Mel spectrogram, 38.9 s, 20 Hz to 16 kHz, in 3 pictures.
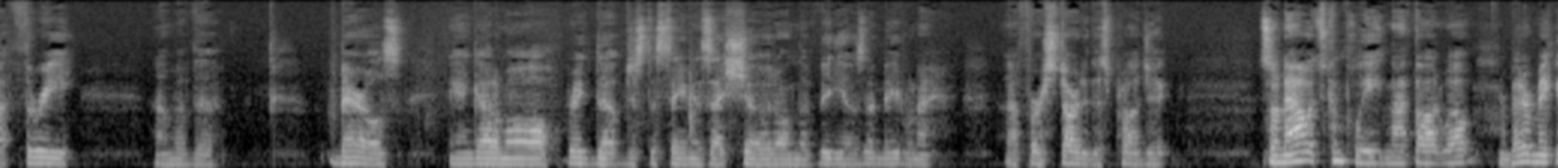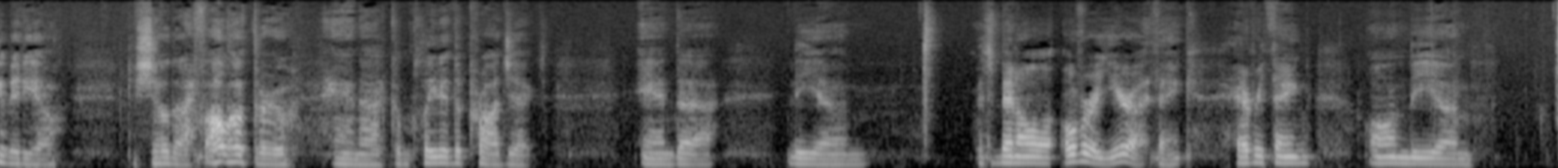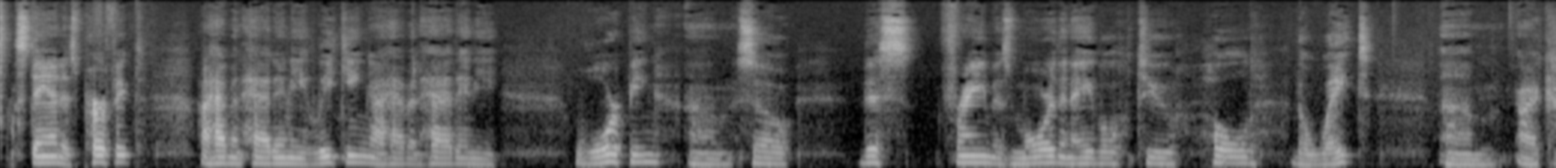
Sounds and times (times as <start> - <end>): Speech: 0.0 - 0.6, 1.2 - 1.9, 2.7 - 9.8, 10.5 - 17.5, 18.3 - 19.0, 19.6 - 20.2, 21.1 - 30.2, 30.8 - 37.4, 38.0 - 38.9.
